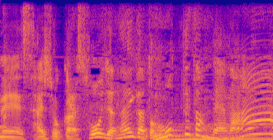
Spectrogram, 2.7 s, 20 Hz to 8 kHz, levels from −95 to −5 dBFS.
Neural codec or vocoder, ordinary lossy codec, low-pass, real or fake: none; none; none; real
